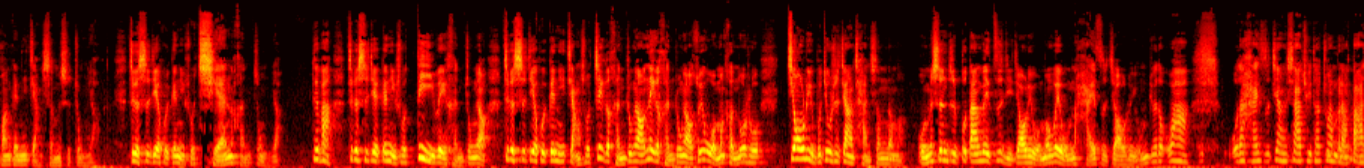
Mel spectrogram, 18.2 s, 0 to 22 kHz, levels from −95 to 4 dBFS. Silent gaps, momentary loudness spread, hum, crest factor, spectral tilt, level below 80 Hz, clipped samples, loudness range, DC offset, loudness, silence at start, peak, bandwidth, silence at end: none; 12 LU; none; 20 dB; -3.5 dB/octave; -60 dBFS; under 0.1%; 3 LU; under 0.1%; -28 LUFS; 0 s; -8 dBFS; 17 kHz; 0 s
